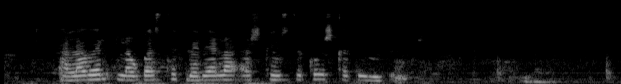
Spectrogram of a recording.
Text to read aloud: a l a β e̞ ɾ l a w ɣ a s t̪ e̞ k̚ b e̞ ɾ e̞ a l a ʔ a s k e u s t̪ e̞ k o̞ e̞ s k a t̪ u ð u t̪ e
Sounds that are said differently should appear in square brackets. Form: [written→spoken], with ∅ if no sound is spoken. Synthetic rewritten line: a l a β e̞ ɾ l a w ɣ a s t̪ e̞ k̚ b e̞ ɾ e̞ a l a ʔ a s k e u s t̪ e̞ k o̞ e̞ s k a t̪ u ð u t̪ e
